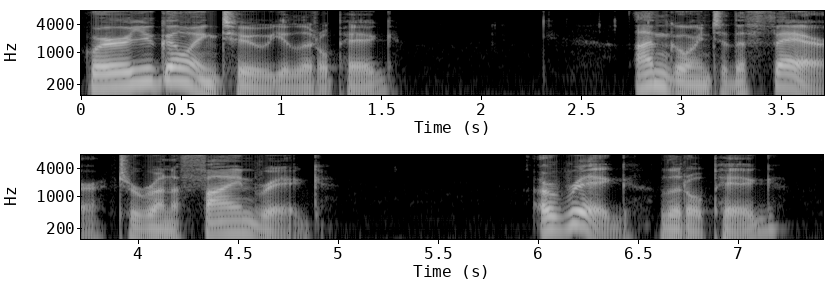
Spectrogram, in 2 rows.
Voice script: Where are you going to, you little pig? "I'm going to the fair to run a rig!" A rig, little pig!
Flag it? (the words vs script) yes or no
yes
